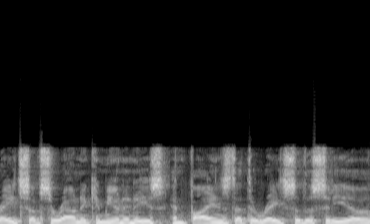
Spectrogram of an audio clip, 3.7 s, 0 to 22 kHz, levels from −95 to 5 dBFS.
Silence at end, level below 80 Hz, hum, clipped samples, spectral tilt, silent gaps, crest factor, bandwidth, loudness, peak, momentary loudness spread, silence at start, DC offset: 0 s; -48 dBFS; none; under 0.1%; -5 dB/octave; none; 8 dB; 8 kHz; -12 LUFS; -4 dBFS; 2 LU; 0 s; under 0.1%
